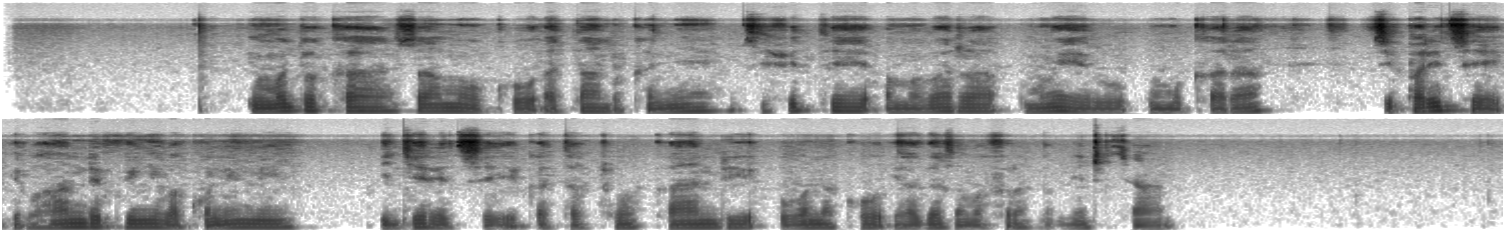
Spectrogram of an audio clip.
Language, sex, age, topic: Kinyarwanda, male, 25-35, finance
